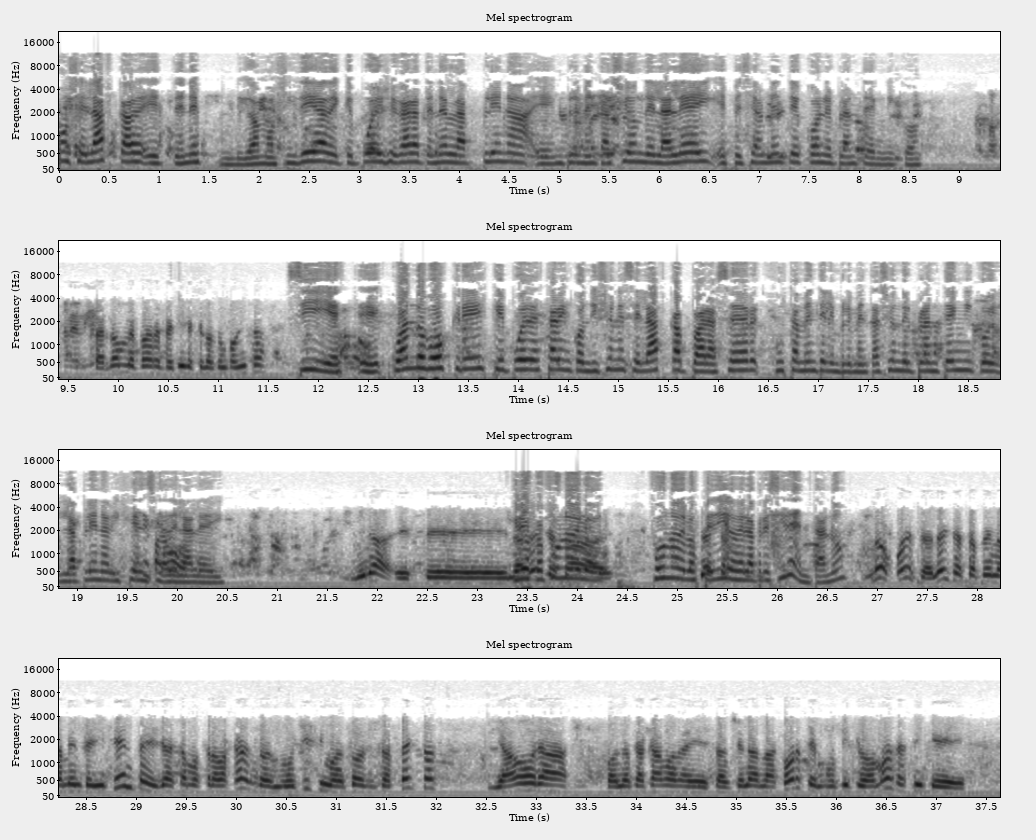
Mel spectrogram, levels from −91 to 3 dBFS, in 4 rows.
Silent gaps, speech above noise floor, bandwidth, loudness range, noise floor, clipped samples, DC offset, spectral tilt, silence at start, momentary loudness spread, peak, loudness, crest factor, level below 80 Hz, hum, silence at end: none; 20 dB; 12 kHz; 5 LU; -34 dBFS; under 0.1%; 0.5%; -4 dB/octave; 0 s; 9 LU; 0 dBFS; -15 LUFS; 16 dB; -42 dBFS; none; 0 s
